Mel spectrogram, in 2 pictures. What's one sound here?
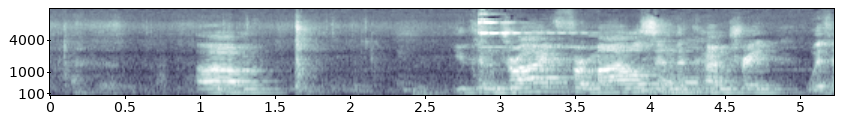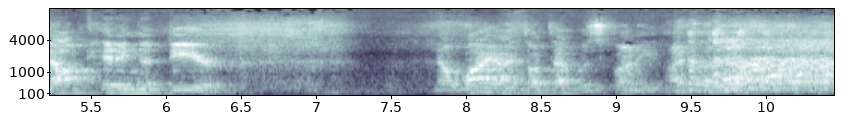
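An elderly man speaks expressively into a microphone.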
